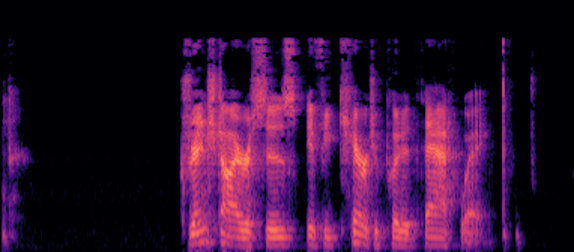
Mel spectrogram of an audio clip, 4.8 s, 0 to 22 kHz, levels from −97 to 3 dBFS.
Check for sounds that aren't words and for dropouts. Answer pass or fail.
pass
